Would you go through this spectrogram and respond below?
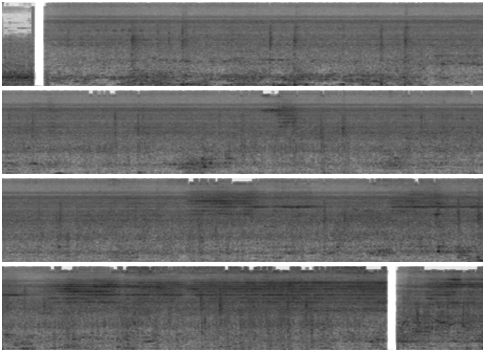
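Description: Virudhunagar-Karaikudi DEMU passenger train slowly climbing on the Aruppukottai line: steady rumble and rattle of wheels and carriages with hissing and faint squeals, close and continuous throughout.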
